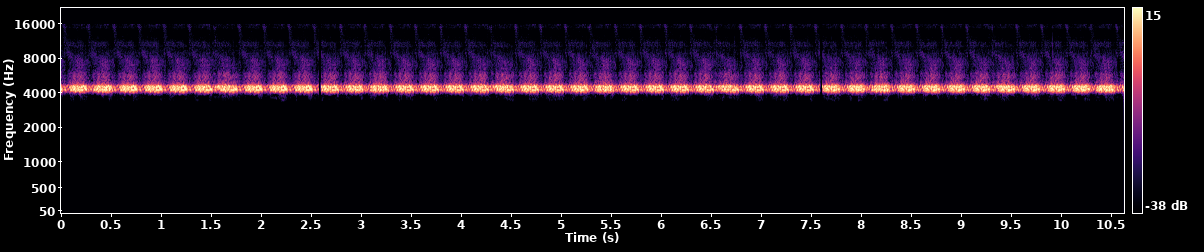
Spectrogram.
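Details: On a farm meadow at night under a full moon in summer, crickets sing a bright, high-pitched pulsing chirp, regular at about four pulses per second, without other background noise.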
